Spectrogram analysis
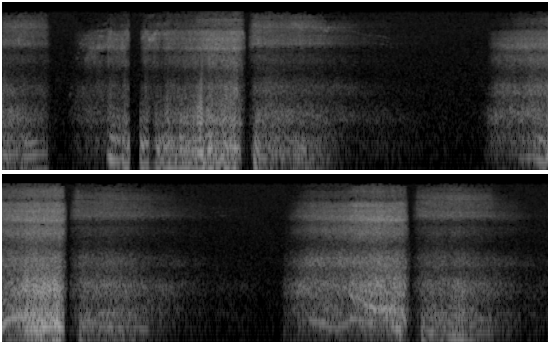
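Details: Sleeping dog snoring: three long, rasping breaths roughly every four seconds, each swelling and then cut off sharply, with short snorts in between.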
